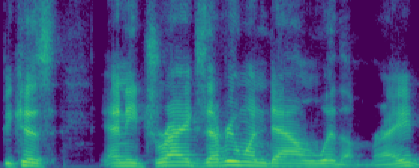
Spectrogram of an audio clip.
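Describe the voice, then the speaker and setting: A man talks in a plain, everyday voice at a moderate pace with fairly even intonation. The recording is very clean, with a silent background. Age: 60s. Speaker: business founder and sales executive. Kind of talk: podcast interview. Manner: casual, conversational with frequent fillers.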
